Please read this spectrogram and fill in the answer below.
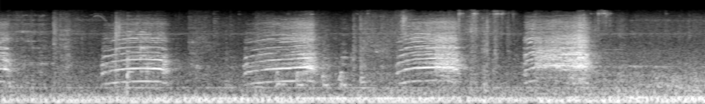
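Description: A live desi (country) chicken squawking loudly in distress while it is held for slaughter, about five times, roughly once a second, each call rising and then falling in pitch.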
